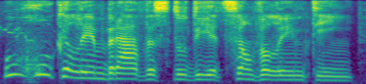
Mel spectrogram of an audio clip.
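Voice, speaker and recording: A woman's voice: fairly low pitch, big pitch swings, fairly quick, a little mellow, faint music behind. A woman with a European Portuguese accent reading scripted storybook narration for a children's cartoon. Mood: storytelling.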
